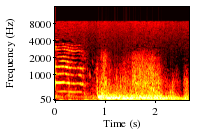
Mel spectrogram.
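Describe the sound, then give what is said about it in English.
A sailing warship fires a cannon broadside at sea, a heavy low booming roar that swells and rolls on for a couple of seconds after a brief high wavering tone. “Keep the gunners firing, Mr. Jackson. We've got both of them. Their gun bolts, wonderful. Took them by surprise. Haven't even answered our broadside yet.”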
